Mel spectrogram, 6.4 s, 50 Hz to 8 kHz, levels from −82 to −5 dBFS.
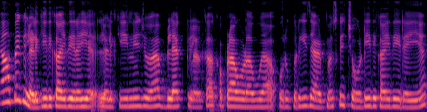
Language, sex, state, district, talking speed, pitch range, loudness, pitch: Hindi, female, Bihar, Purnia, 255 wpm, 200-215 Hz, -28 LUFS, 205 Hz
